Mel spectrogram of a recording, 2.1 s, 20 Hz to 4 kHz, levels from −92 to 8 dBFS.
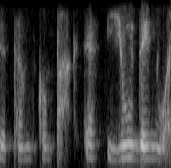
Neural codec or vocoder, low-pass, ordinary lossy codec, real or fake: none; 3.6 kHz; Opus, 16 kbps; real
